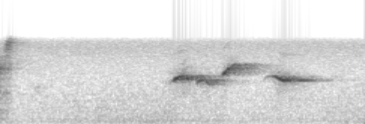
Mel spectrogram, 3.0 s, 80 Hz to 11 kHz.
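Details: A 3.5-year-old female Congo African grey parrot, kept indoors, whistling during her morning routine: three short warbling whistles in quick succession after a brief silence, each wavering up and down.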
